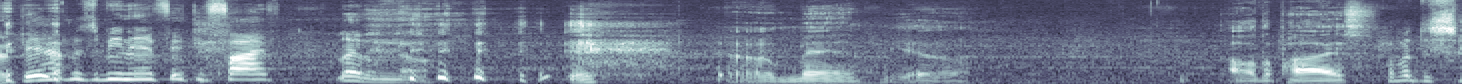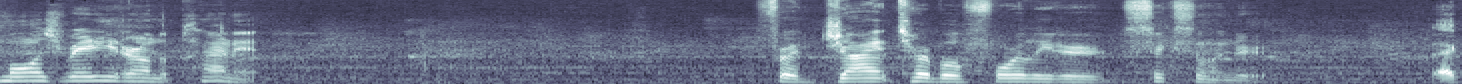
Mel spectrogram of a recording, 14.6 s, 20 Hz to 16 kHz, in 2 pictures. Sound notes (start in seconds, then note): 1.8 laughing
